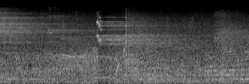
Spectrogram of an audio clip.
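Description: Sports shoes squeaking on a badminton court, with a sharp high squeak about halfway through, over low chatter in a large hall.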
